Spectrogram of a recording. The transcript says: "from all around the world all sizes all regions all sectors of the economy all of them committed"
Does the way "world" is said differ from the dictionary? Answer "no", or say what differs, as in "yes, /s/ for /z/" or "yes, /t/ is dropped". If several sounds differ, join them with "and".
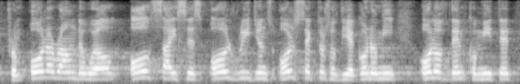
no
